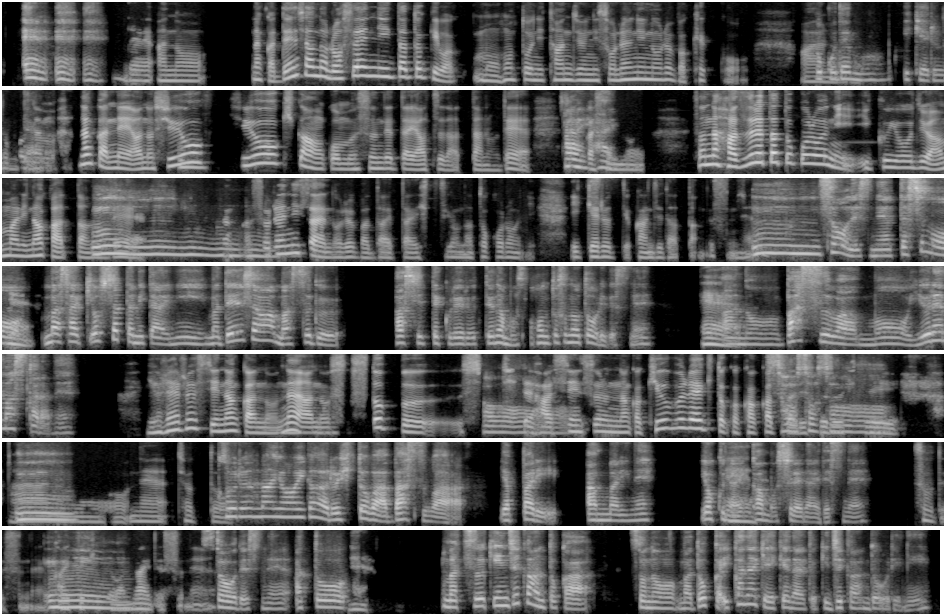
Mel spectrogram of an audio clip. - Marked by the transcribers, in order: tapping; siren; other background noise
- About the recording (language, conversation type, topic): Japanese, unstructured, 電車とバスでは、どちらの移動手段がより便利ですか？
